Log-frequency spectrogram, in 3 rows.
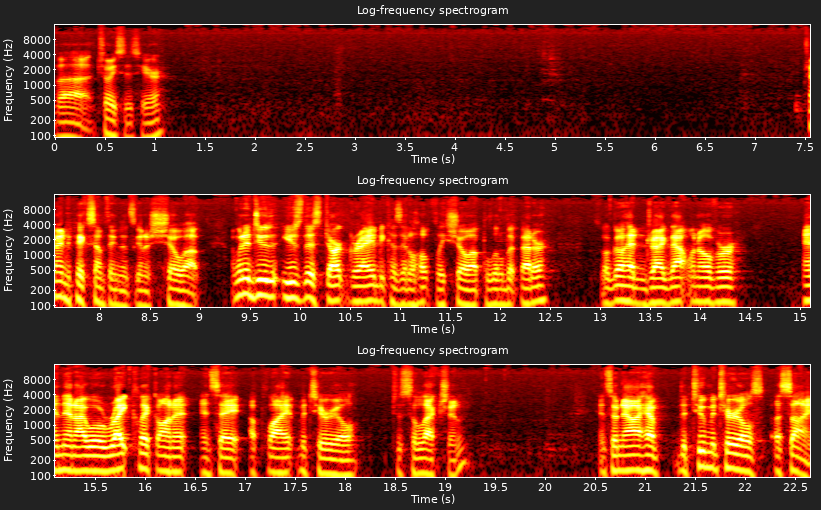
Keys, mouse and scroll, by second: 2.8 scroll, 3.6-4.0 scroll, 4.4 scroll, 4.9-6.8 scroll, 6.8 scroll, 7.7-9.5 scroll, 9.5 click, 12.1 scroll, 12.1 middle click, 12.9 click, 13.1 click, 15.9 right click, 19.6 click.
